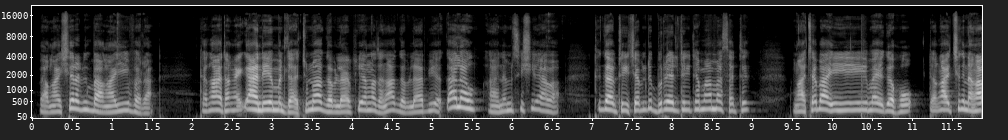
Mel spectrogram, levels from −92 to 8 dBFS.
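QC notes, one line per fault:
No faults detected.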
